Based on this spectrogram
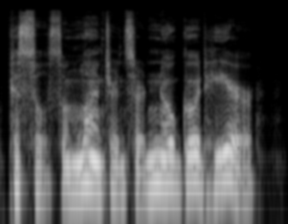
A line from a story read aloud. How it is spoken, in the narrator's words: grumbled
